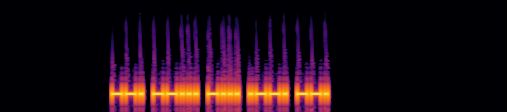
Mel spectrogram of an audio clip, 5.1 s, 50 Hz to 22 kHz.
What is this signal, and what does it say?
Morse code, heard as a keyed tone, about 36 wpm, 700 Hz. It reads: G7BPG
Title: DXCC-100 Call Signs - 5 Characters - Repeated 2x - 35wpm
